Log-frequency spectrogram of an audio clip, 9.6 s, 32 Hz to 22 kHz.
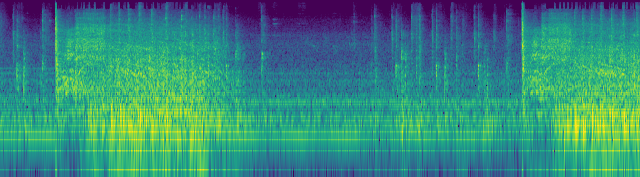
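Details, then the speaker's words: Rebuilt 258 with newly reinstalled Weber carb, timing checked at about 9 degrees: steady cranking, sharp backfire pops, a short ragged catch that dies back to cranking; starts briefly only after pumping the accelerator, won't keep running. "The engine will start briefly if I pump the accelerator multiple times. There is some slight backfire, though I've checked the timing, and at least as near as I can tell, it's at 9 degrees."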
